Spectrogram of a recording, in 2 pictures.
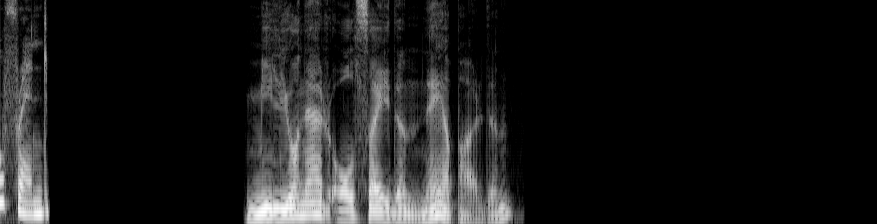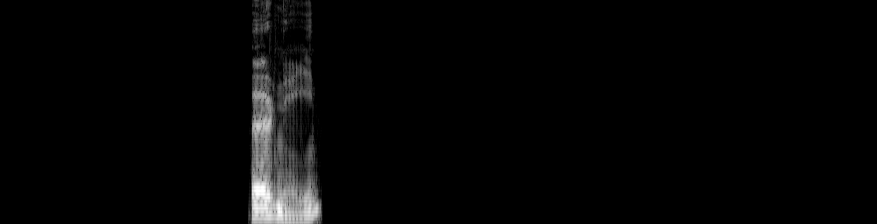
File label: Speaking, Turkish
